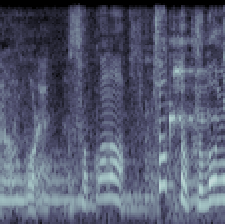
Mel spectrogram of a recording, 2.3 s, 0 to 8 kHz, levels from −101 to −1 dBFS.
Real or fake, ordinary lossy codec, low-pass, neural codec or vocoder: fake; none; 7.2 kHz; codec, 16 kHz, 16 kbps, FunCodec, trained on LibriTTS, 50 frames a second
